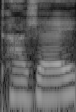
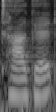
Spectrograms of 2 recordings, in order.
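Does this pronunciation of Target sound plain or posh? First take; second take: posh; plain. First: It is said in a posh, fancy-sounding way. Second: It is said in a plain, ordinary way. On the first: It is jokingly treated as an upscale store. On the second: It is just an everyday store.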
